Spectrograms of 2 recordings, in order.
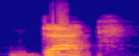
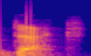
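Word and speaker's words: deque: fun for that the deck don't know how this is pronounced deck I guess the UE is silent right and a q without a u actually sounds like a k because English excuse me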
